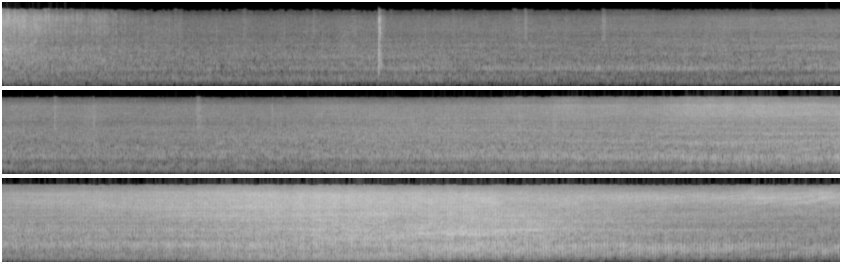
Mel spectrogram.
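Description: Outdoor ambience with motor-vehicle engine sound: a motorcycle fading away at the start, one sharp click a few seconds in, then an engine growing louder over the last ten seconds or so and easing off again near the end.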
